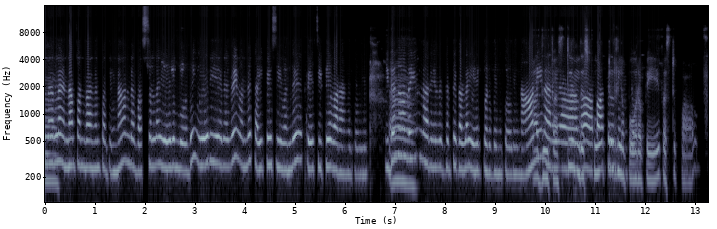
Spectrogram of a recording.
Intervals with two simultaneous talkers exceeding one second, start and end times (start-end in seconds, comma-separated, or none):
9.9-11.9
